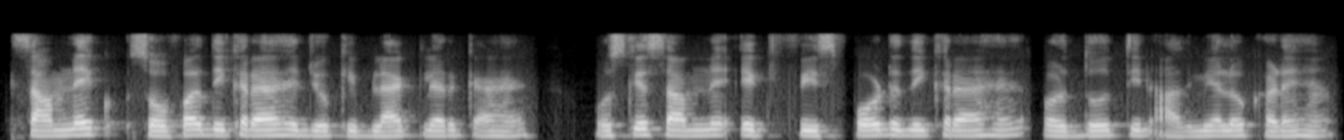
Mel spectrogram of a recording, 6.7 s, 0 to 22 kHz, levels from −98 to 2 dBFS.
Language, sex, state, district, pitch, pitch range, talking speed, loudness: Hindi, male, Jharkhand, Palamu, 150 Hz, 145-155 Hz, 230 wpm, -18 LUFS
